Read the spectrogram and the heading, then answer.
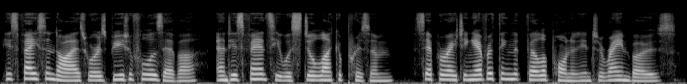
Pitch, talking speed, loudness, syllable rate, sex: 200 Hz, 220 wpm, -19 LUFS, 6.0 syllables/s, female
